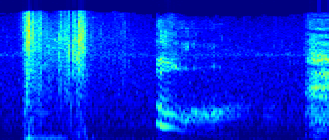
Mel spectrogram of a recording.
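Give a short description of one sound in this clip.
Water splashes at the surface.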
